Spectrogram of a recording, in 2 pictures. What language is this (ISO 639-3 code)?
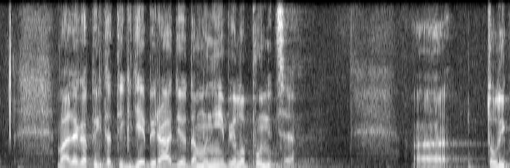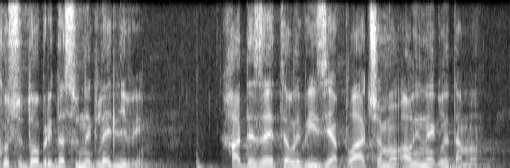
hrv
